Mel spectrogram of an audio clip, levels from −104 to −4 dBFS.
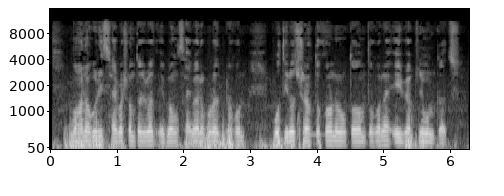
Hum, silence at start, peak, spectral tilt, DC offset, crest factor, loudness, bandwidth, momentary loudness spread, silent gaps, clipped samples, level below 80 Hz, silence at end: none; 0.05 s; -8 dBFS; -7.5 dB/octave; under 0.1%; 18 dB; -26 LUFS; 11.5 kHz; 6 LU; none; under 0.1%; -42 dBFS; 0.2 s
